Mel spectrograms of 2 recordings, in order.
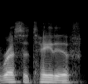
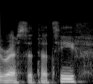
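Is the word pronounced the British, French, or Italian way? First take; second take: British; French. First: The word is pronounced in an English manner. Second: The word is pronounced in a French manner. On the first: "if you're British, you say recitative" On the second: "if you're getting it from French, you say recitatif"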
